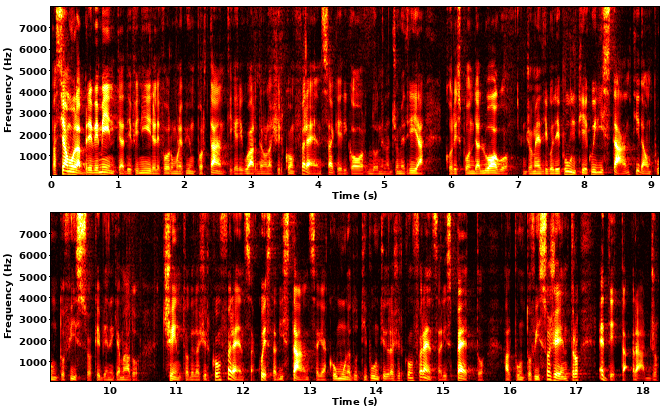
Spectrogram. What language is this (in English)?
Italian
